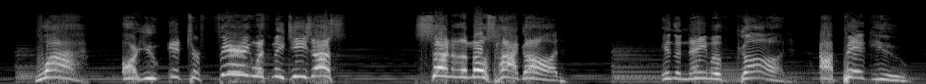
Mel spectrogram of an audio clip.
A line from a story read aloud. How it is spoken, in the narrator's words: With a shriek, he screamed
